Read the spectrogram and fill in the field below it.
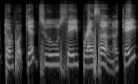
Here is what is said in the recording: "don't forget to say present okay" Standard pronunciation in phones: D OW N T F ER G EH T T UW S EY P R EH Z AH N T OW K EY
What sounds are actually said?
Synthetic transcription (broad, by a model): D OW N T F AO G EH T T UW S EY P R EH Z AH N OW K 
